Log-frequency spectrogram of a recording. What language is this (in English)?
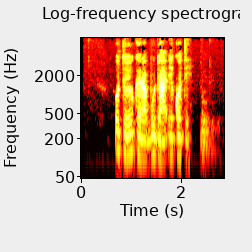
Gbaya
